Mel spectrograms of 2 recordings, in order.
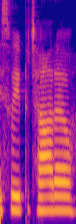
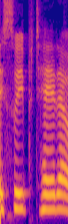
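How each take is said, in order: First: "potato" with an "ah" in the middle; broad-A pronunciation. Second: "potato" with a long "ay" in the middle; usual pronunciation. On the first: Co-host adopting her friend's version, "potato" with "ah". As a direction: say "potato" as puh-TAH-toh. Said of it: "I say sweet potato". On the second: Co-host showing how others say it, "potato" with "ay". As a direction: say "potato" as puh-TAY-toh. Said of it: "You say sweet potato". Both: Shown as a demonstration.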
